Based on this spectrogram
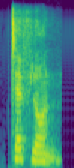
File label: "Teflon", Indian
